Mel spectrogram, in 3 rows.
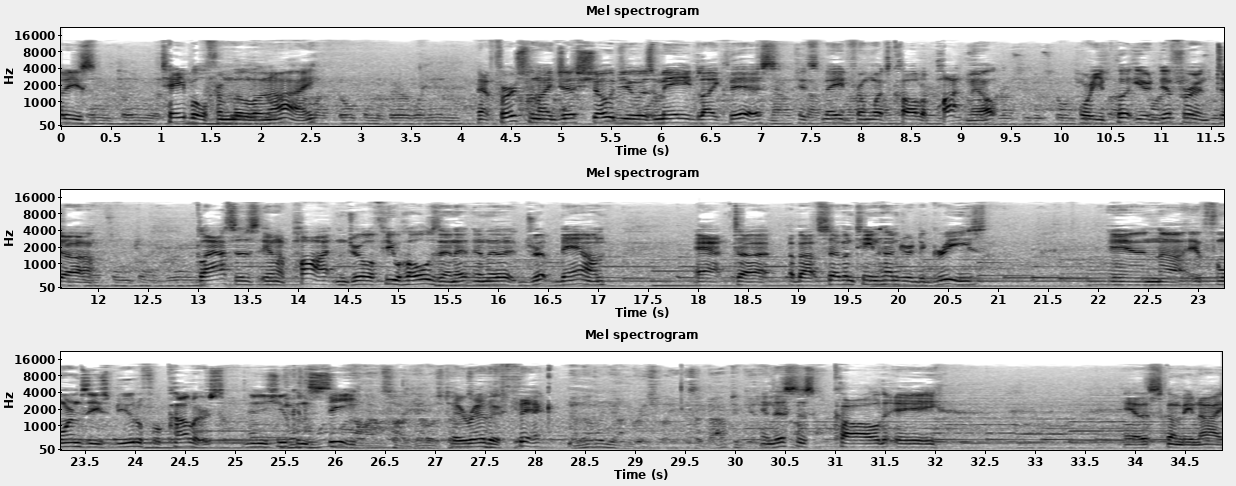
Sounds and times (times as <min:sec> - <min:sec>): Speech: 0:00.0 - 0:17.1, 0:18.0 - 0:20.9, 0:22.1 - 0:32.2, 0:33.9 - 0:34.8
Music: 0:00.0 - 0:34.8.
